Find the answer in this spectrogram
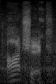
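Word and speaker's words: Aşık: and fifth points but the pronunciation that we've gone with here and speaking with the some of the Turkish officials is ashik I'm gonna go with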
